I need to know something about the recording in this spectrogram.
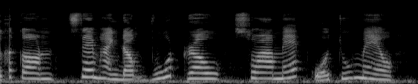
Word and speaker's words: vuốt râu: Khi đọc từ vuốt râu, lưu ý đọc tròn môi. Đầu lưỡi đặt giữa hai hàm răng khép lại ở tiếng vuốt. Đọc đúng âm R ở tiếng râu.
